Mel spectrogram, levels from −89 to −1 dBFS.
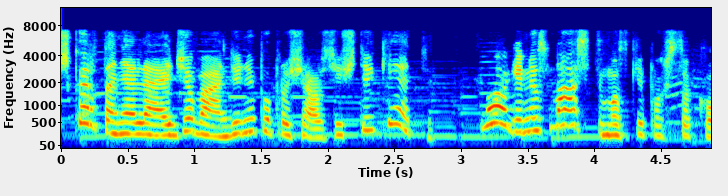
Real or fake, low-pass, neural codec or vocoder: real; 7.2 kHz; none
